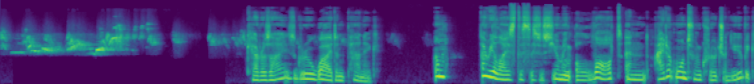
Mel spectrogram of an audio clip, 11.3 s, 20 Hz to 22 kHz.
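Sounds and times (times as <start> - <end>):
small bird trilling: 0.0 - 6.6
speech: 3.8 - 5.8, 6.5 - 6.7, 7.4 - 11.3.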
